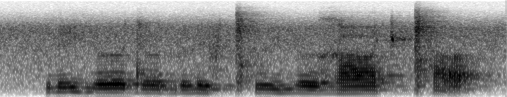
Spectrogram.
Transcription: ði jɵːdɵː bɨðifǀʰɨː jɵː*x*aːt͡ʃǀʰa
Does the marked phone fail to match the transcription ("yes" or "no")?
yes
